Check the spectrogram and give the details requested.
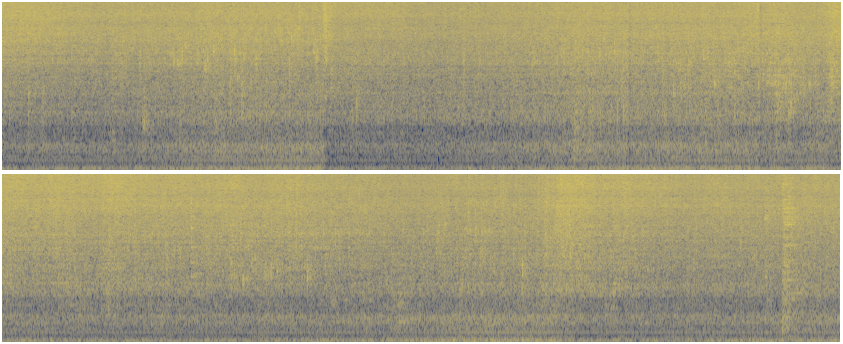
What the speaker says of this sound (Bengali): তেলটা গরম হয়ে গেছে, মাছগুলো দিয়ে দিচ্ছি।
